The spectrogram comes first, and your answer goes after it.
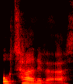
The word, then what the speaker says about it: Alterniverse: oh I can never pronounce this one Marvel alterniverse is that how you pronounce it say alterniverse alter yeah did I pronounce that okay good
